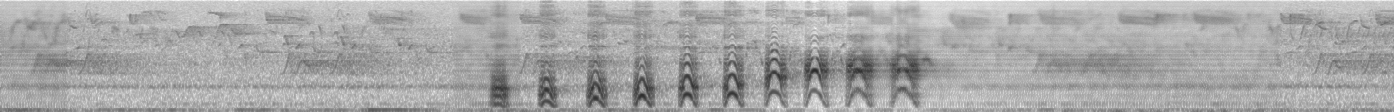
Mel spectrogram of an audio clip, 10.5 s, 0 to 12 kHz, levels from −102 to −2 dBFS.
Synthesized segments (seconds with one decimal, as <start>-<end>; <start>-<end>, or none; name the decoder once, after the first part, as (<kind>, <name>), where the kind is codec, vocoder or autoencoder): 0.0-0.5 (vocoder, Vocos); 3.4-3.9; 6.4-9.6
